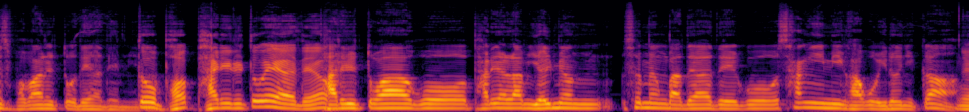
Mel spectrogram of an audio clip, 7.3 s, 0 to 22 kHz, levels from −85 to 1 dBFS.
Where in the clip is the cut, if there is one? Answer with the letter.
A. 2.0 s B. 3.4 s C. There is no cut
C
